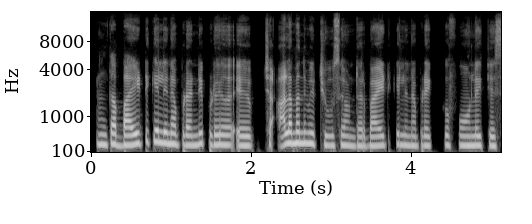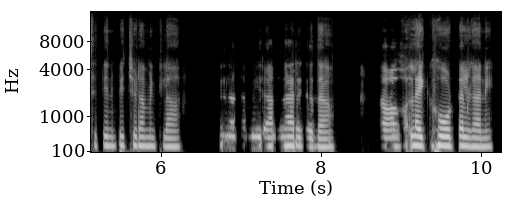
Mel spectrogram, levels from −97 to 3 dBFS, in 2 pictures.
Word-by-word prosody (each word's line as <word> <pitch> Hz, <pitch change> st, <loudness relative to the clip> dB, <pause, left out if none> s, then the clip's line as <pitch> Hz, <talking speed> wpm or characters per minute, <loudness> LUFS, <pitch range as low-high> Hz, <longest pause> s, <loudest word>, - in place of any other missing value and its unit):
ఇంకా 225 Hz, +1 st, +3 dB
బయటికెళ్ళినప్పుడండి 235 Hz, -2 st, +2 dB
ఇప్పుడు 220 Hz, -2 st, -1 dB, 0.3 s
ఆహ్, 205 Hz, 0 st, +2 dB, 0.2 s
చాలామంది 255 Hz, +5 st, +4 dB
మీరు 240 Hz, -, 0 dB
చూసే 210 Hz, 0 st, -2 dB
ఉంటారు 195 Hz, -1 st, -3 dB
బయటికేళ్ళినప్పుడు 205 Hz, 0 st, -2 dB
ఎక్కువ 215 Hz, +2 st, -8 dB
ఫోన్‌లిచ్చేసి 205 Hz, -1 st, -1 dB
తినిపిచ్చడం 200 Hz, 0 st, -2 dB
ఇట్లా, 185 Hz, 0 st, -4 dB, 0.6 s
ఇందాక 410 Hz, -2 st, -7 dB
మీరన్నారు 200 Hz, -, 0 dB
కదా! 175 Hz, -1 st, 0 dB, 0.8 s
ఆహ్, 190 Hz, -1 st, -1 dB, 0.2 s
లైక్ 200 Hz, -1 st, +5 dB
హోటల్ 200 Hz, -1 st, +5 dB
గాని 185 Hz, 0 st, 0 dB
205 Hz, 115 wpm, -24 LUFS, 195-225 Hz, 0.8 s, లైక్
